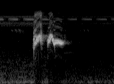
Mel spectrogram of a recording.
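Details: Female cage bird singing in Thailand in the morning: one brisk two-part chirp, brief sharp note then a falling whistled tail, over a constant faint high hiss.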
